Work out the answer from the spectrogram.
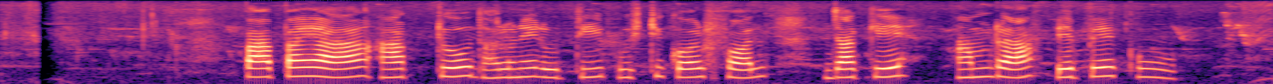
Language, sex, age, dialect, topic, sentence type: Bengali, female, 18-24, Rajbangshi, agriculture, statement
